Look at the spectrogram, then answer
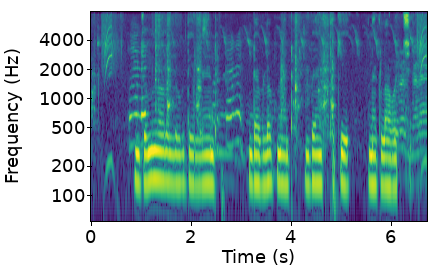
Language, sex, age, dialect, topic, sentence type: Bengali, male, 18-24, Western, banking, statement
